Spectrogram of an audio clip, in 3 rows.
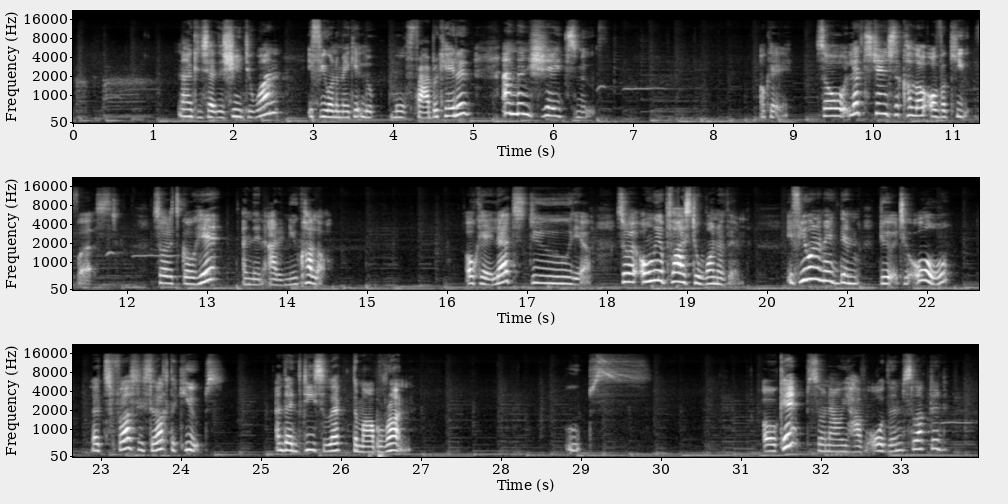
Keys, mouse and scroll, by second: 1.7-3.1 drag, 4.2 click, 4.6-7.1 right drag, 7.1 middle click, 8.0 click, 10.4-12.9 middle drag, 12.9 click, 13.9 click, 14.2-15.3 drag, 19.1-20.3 middle drag, 20.3 click, 21.1 click, 22.4 click, 25.1-27.2 middle drag, 27.2 shift+click, 27.9 shift+click, 29.0 shift+click, 29.6 shift+click, 31.0 shift+click, 31.6 shift+click, 32.5-33.9 middle drag.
